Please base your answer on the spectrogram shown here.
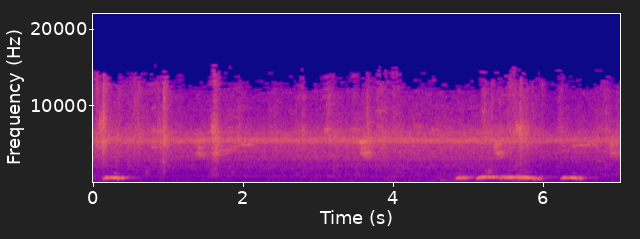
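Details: Loud, clear-voiced spotted dove cooing: one brief hoot, a long pause, then a three-part phrase of short coo, long wavering coo and closing short note, low-pitched and mellow.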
